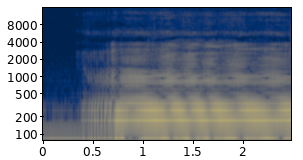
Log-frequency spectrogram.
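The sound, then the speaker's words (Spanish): A human voice imitates a cow's moo, starting with a short, low onset and swelling into a loud, steady, deep droning tone held for about two seconds, with no other talk. “Dame el celular y te mujo.”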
